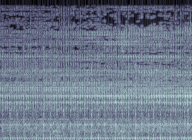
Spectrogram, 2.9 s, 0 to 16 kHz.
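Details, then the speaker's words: Small two-stroke motorized-bicycle engine at first start, clutch pulled in: fast, buzzy, slightly uneven idle with a bright rattly tone; normal idle. "let it idle for about 5 minutes in other words let the motor just run without it taking you anywhere"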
